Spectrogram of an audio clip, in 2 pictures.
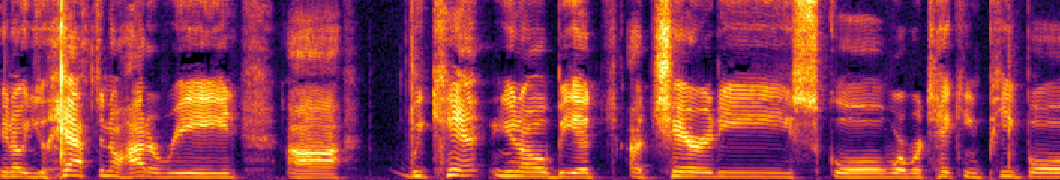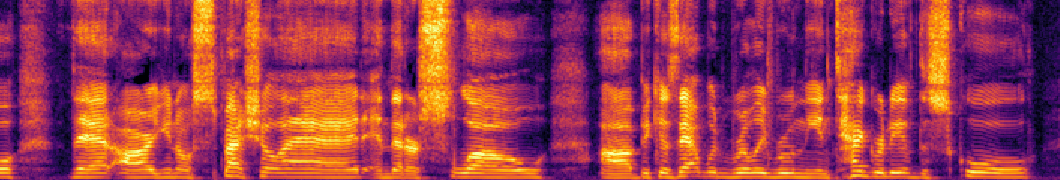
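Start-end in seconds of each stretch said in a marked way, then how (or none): none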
